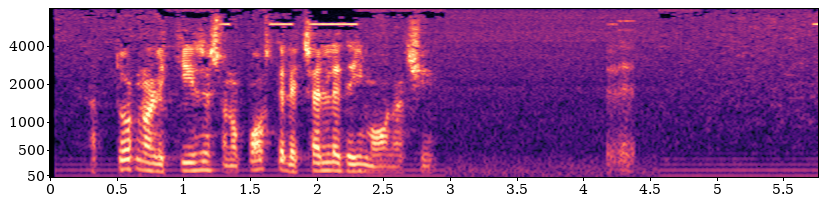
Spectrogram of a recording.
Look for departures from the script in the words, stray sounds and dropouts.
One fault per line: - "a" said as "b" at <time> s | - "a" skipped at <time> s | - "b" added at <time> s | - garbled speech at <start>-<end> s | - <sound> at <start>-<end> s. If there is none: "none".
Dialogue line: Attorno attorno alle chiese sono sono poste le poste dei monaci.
- "attorno" skipped at 0.7 s
- "sono" skipped at 1.4 s
- "poste" said as "celle" at 1.9 s
- laugh at 4.2-4.4 s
